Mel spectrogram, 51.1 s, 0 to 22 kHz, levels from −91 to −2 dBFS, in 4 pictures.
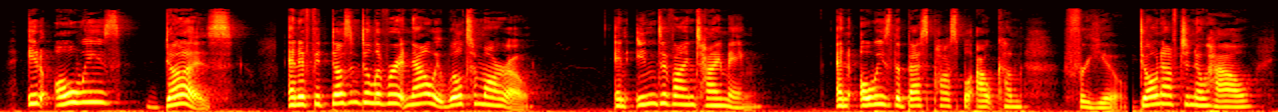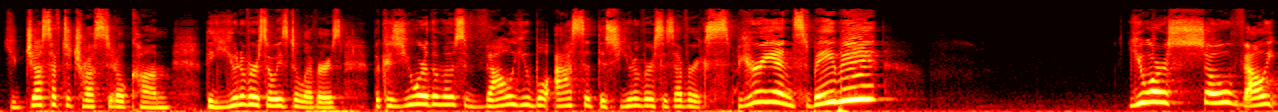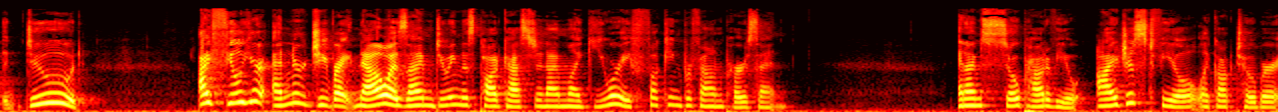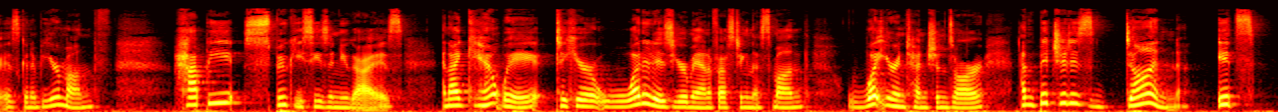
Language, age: English, 20-39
